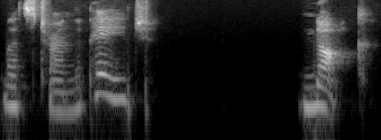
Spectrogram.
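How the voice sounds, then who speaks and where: A woman reading a picture book aloud to young children in an expressive, child-directed storytime style. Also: medium pitch, very slow. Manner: expressive, child-directed, with questions and sound effects.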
